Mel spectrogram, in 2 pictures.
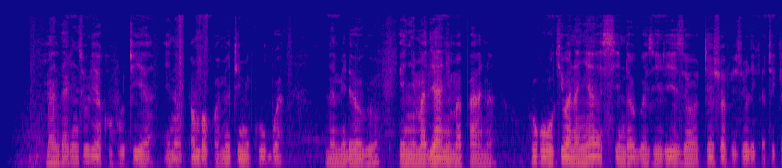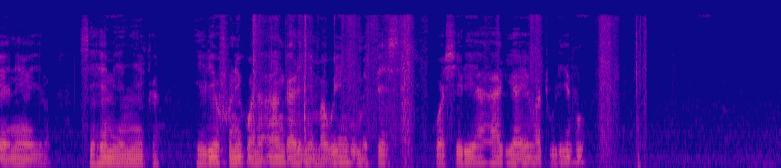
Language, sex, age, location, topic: Swahili, male, 25-35, Dar es Salaam, agriculture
